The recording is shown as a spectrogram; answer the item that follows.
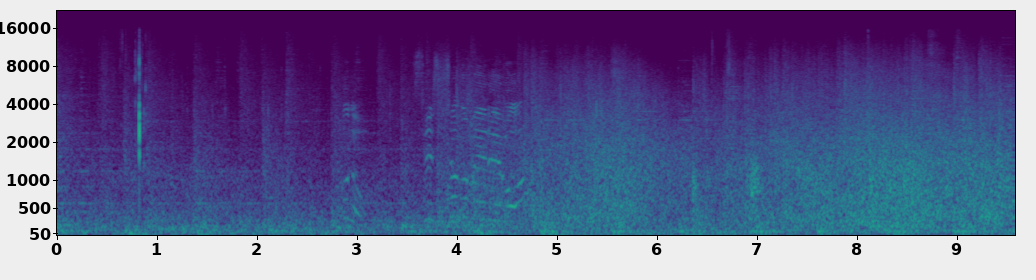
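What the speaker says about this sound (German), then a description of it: "Ihr dürft ruhig schießen, Jungs." Battle gunfire from the Shogun 2: Fall of the Samurai strategy game: a sharp crack near the start, then a dense, sustained roar of massed volleys and cannon fire that swells and stays loud.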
